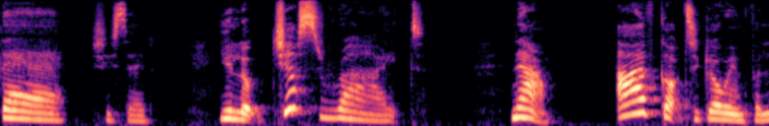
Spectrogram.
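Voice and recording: Over a quiet background, a passage is read aloud in a natural voice.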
